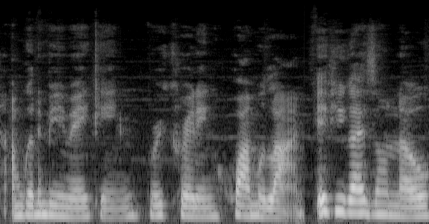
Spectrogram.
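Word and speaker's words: 花木兰: The 1998 Disney film, which is the one I've seen, the Hua pronunciation from Mandarin is changed to the Cantonese pronunciation Fa Mulan. It's said specifically for American audiences, basically. It's actually Hua Mulan.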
